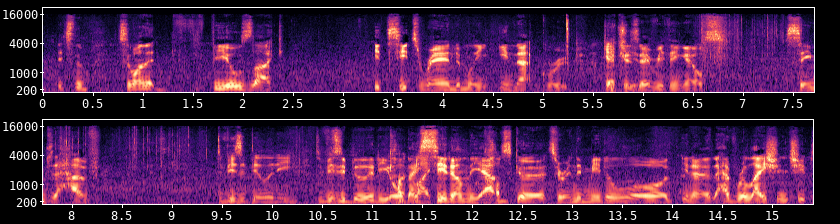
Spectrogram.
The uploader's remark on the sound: live from Barangaroo boardwalk!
